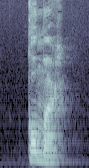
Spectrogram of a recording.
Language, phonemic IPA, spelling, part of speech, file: Dutch, /ˈkɔmər/, kommer, noun, Nl-kommer.ogg
- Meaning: 1. problems, worries, concern 2. sadness, sorrow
